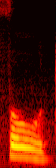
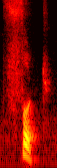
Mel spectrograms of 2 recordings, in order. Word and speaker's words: foot: here two o's but it should be pronounced only as foot and not as food it is only foot this is also good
